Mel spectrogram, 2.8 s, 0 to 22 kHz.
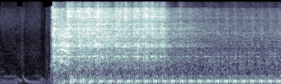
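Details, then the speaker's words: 2012 Polaris Sportsman 500 H.O. ATV after oil and filter change, with fuel treatment run through the carburetor: engine catches and runs with a harsh raspy hiss over the idle thump; owner suspects the starter is staying engaged, possibly linked to earlier flywheel issues. "boy that starter don't sound right that starter sounds like it's staying"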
